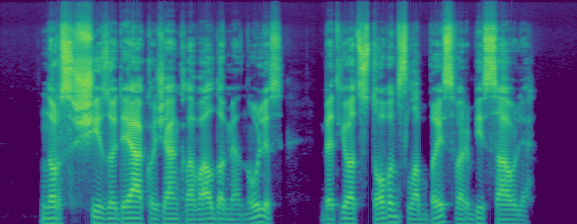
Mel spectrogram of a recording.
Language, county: Lithuanian, Vilnius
